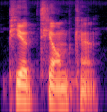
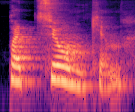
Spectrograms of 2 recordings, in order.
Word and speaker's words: Potemkin: But the E with 2 dots is pronounced as yo or... So it's like Potemkin. Potemkin. Yeah, because it's sometimes written out P-O-T-Y-O-M-K-I-N.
